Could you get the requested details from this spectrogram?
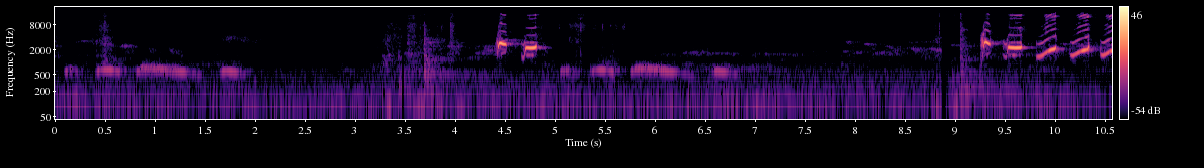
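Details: Common iora, a sirtu cipoh in the wild, with soft low slurred whistles repeated twice, then two sharp loud notes and finally a run of five rising whistled notes, spaced apart.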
